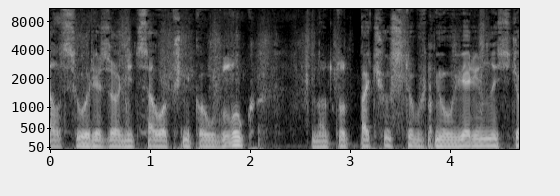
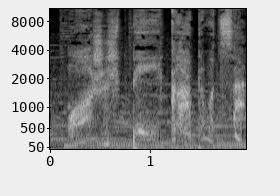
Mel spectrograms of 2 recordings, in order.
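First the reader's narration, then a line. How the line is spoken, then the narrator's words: Whisper. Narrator (Russian): шепнул он ему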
